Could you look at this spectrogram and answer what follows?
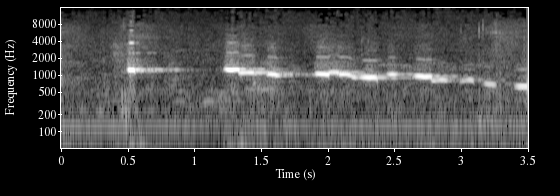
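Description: A man whistles an imitation of a birdcall: a short chirp, a pause, then a longer sliding whistled phrase that wavers and falls in pitch, close and clear over a faint steady hum.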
